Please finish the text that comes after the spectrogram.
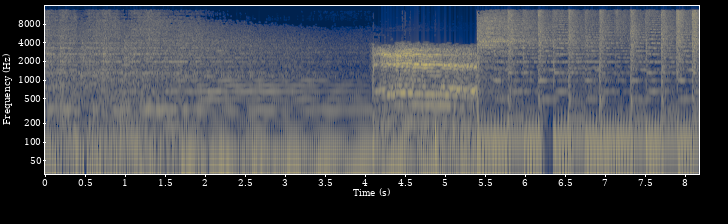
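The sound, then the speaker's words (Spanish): A goat gives a single loud, quavering bleat lasting about a second, set between sustained tonal sounds before it and a busy, rhythmic stretch after. No one speaks. “Que dejes a la cabra en paz”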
